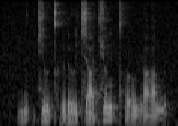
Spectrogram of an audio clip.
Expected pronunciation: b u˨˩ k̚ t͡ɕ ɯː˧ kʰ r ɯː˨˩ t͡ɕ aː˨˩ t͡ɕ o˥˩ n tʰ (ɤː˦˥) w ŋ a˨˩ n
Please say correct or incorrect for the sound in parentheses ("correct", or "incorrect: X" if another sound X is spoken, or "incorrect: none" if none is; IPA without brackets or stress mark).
incorrect: ɤː˩˦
